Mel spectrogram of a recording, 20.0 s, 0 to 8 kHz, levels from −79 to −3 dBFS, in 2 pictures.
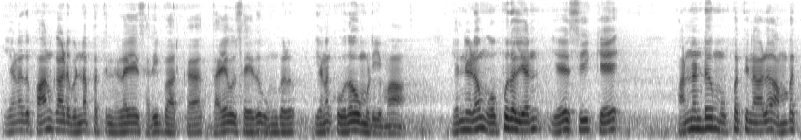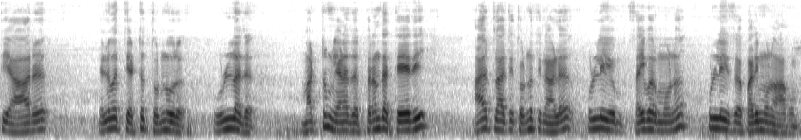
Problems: none marked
